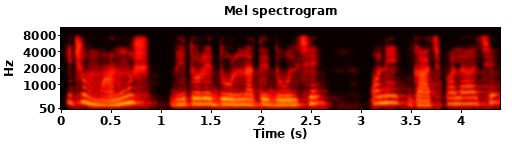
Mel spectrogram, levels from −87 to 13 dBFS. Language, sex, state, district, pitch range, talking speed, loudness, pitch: Bengali, female, West Bengal, Malda, 200-260 Hz, 110 wpm, -30 LUFS, 230 Hz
